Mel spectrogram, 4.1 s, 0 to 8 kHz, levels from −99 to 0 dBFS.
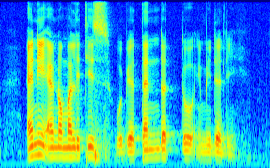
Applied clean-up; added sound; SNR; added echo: none; none; none; none.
